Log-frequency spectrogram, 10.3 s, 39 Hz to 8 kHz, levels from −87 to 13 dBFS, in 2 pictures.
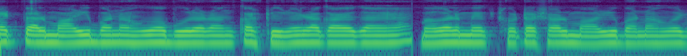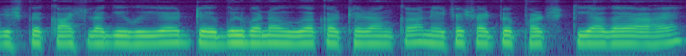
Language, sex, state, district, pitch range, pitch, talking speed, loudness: Hindi, male, Bihar, Sitamarhi, 135-145 Hz, 140 Hz, 220 wpm, -16 LUFS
